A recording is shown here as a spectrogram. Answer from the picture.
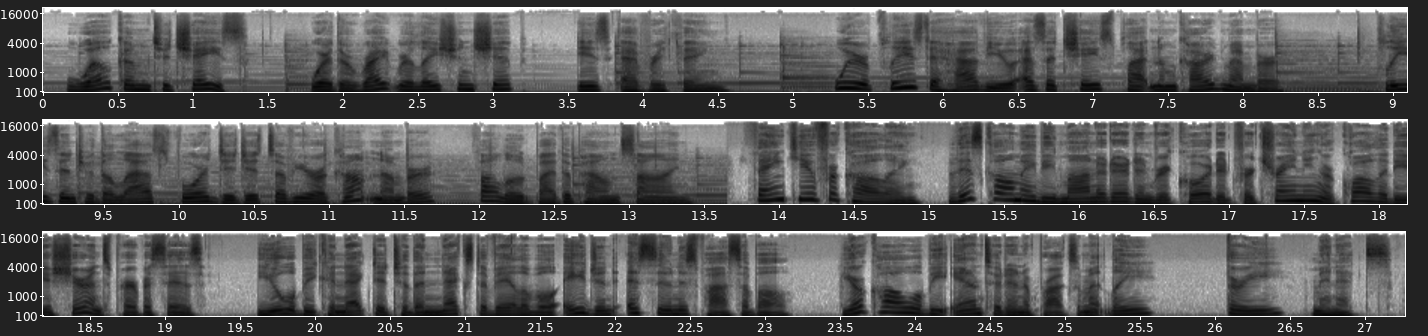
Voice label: IVR

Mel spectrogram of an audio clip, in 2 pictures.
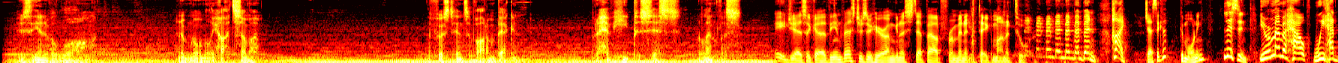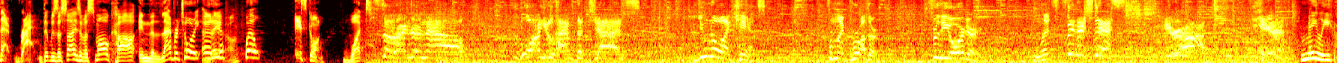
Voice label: Character

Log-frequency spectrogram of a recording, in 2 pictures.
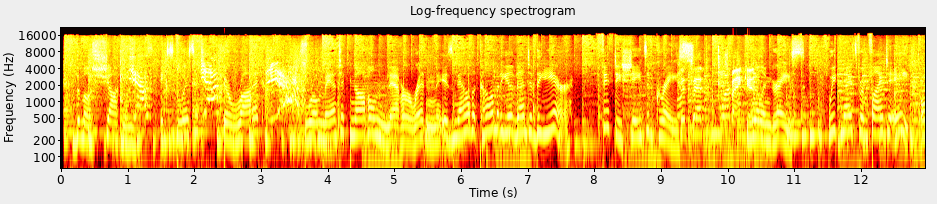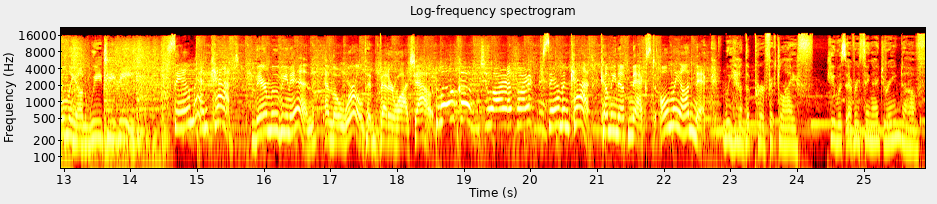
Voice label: Promo

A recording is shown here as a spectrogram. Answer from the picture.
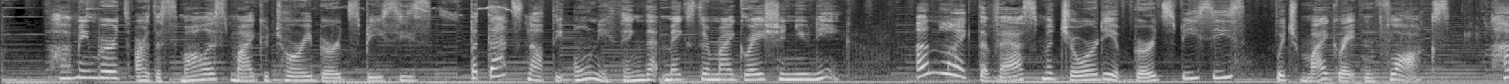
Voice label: Narratives

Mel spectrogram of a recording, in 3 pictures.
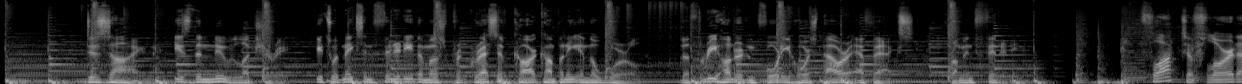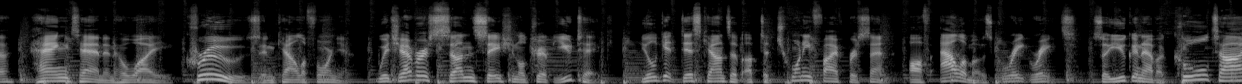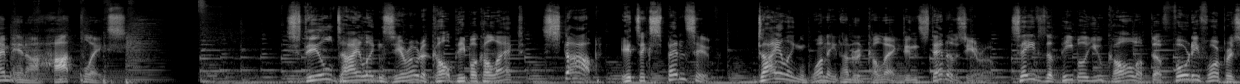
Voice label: Hard Sell

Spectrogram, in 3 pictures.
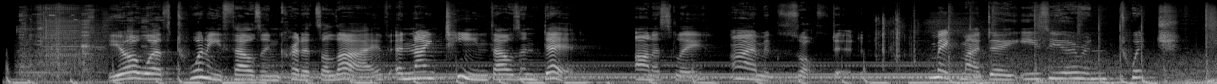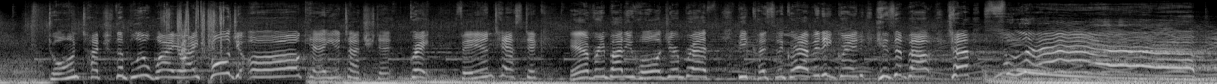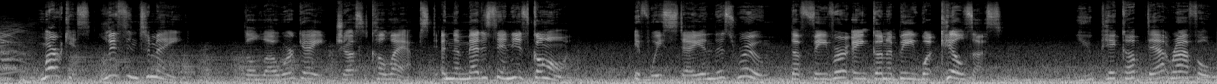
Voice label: Gaming VOICEREEL

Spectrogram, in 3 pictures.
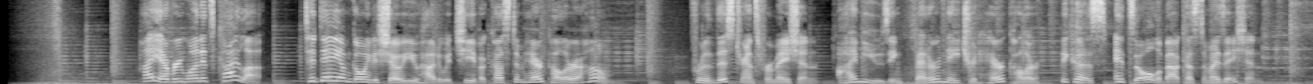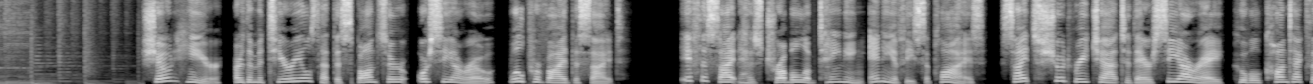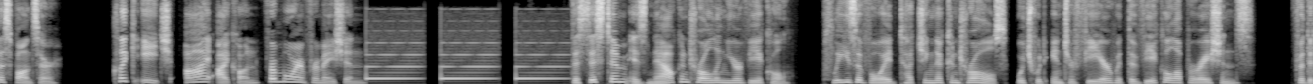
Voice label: E-LEARNING

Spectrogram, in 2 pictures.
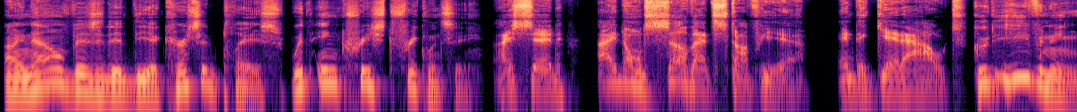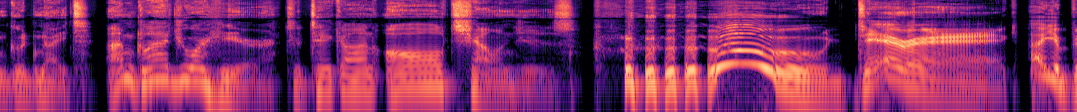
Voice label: Audiobook Character

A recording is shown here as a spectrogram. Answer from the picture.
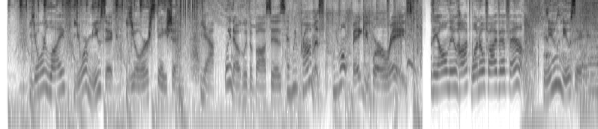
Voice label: Imaging

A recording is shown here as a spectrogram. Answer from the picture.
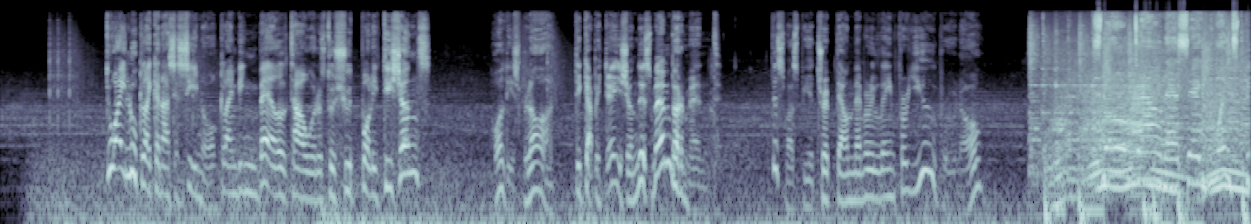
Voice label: Character Compilation ENG

